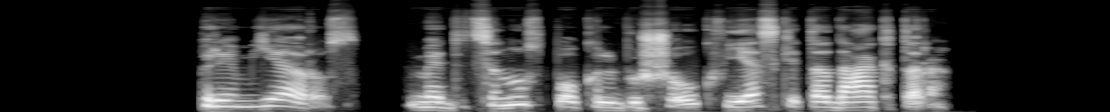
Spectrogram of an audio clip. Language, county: Lithuanian, Klaipėda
